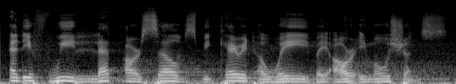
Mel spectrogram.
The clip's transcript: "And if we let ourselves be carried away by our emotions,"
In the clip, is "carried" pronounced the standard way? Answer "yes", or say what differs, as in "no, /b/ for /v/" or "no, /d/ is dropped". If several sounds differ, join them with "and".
yes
